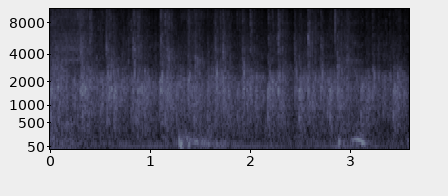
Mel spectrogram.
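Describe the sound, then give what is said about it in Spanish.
Sustained applause from a crowd giving a strong hand clap to the Lord, Jesus, a dense, steady wash of many hands clapping at once, with a few faint voices calling out beneath it. “Give the Lord a strong hand clap.”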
